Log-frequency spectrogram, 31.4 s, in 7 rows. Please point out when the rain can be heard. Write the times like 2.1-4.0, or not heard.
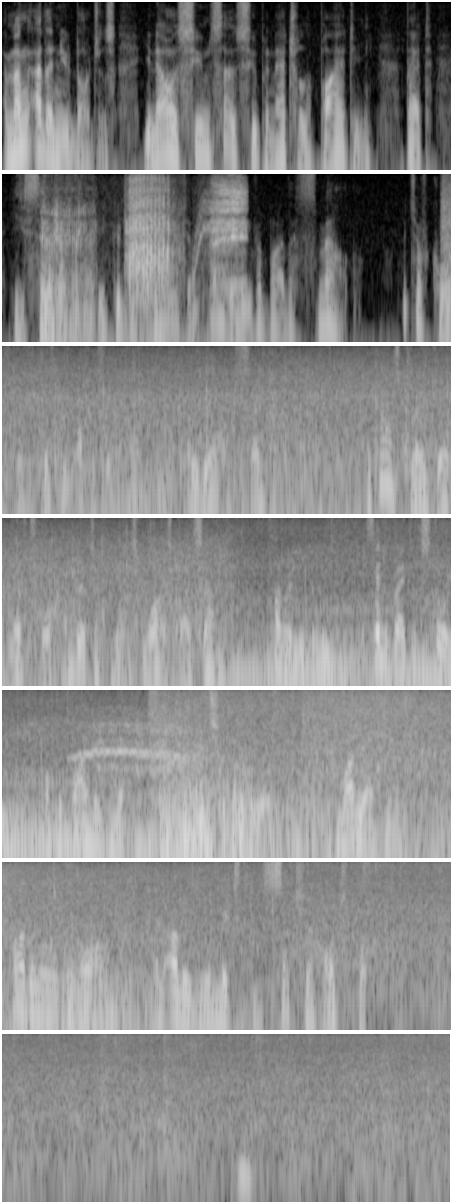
8.8-31.3.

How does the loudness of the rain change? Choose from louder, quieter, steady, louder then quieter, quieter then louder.
louder then quieter.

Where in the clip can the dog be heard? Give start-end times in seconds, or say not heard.
not heard.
